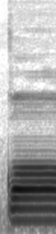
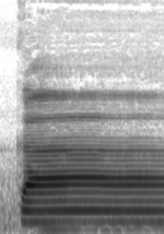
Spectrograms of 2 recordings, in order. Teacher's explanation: ওকে আমার সাথে কফ এরকম ভাবে তারপর কাফটা পাতলা হবে কাফ কফটা মোটা করে কফ আর কাফটা নরমাল ভাবে কাফ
